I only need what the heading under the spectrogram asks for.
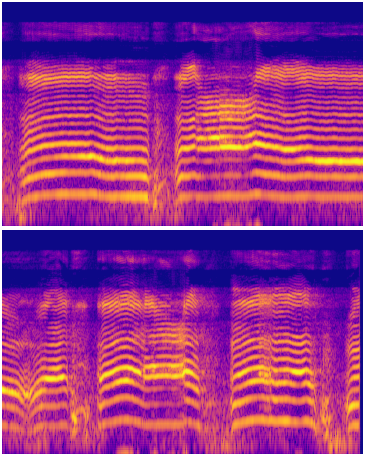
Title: Crying Baby ❤️❤️❤️😭😭😭😭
